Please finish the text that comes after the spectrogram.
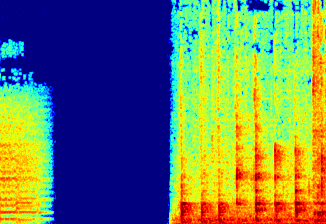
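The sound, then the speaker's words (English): Dishes and cutlery clink and clatter at a dinner in quick, irregular bursts over a low steady background hum, starting after a brief tonal tail and a second of silence. “These are the sounds of a dinner.”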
